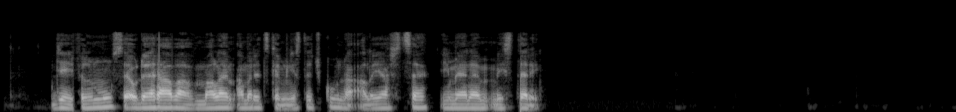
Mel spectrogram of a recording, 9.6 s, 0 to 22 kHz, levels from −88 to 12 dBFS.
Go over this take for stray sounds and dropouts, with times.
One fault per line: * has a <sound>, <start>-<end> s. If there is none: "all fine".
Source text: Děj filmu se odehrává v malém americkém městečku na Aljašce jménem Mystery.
all fine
